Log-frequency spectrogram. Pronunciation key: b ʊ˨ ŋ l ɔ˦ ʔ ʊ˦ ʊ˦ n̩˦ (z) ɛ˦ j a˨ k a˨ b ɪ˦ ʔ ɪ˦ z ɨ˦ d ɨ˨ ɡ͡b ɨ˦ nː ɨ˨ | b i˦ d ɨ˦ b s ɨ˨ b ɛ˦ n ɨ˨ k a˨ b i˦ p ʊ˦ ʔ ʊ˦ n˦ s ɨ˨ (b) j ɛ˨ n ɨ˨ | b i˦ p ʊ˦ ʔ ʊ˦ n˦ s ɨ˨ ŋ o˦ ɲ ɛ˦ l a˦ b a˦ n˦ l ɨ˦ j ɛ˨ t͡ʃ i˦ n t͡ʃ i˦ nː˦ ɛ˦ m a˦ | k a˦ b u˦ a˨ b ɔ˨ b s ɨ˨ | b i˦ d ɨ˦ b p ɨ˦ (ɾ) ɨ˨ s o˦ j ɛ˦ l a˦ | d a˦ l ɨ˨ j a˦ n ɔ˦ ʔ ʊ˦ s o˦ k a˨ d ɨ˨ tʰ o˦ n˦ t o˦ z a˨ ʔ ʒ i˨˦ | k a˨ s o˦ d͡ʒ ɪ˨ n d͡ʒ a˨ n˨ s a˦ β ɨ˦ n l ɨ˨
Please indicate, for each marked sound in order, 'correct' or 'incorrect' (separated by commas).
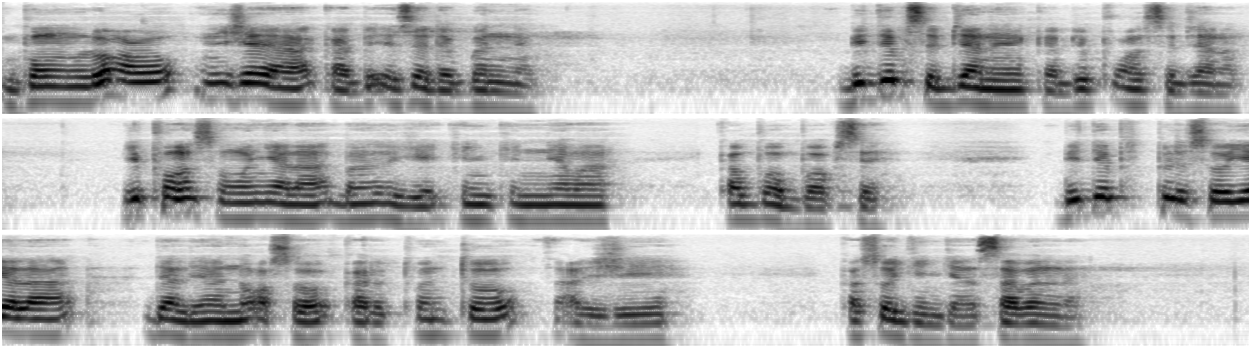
incorrect, correct, incorrect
